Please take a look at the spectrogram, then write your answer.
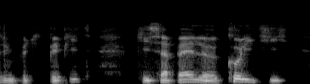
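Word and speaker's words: Ca2lity: J'ai découvert il y a quelques jours une société française, une petite pépite, qui s'appelle Quality. C'est comme Quality, mais Ok. ça s'écrit Quality, C-A-2-L-I-T-Y. En plus, c'est facile de se rappeler comment ça Ouais.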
